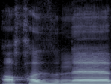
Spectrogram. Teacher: نا الف مدہ ہے، ایک الف کے برابر کھینچ کر پڑھیں گے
